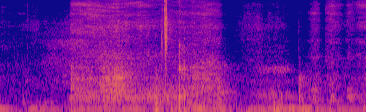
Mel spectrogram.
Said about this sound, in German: Und dann probiert ihr da so rumzufahren mit eurem Stift.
